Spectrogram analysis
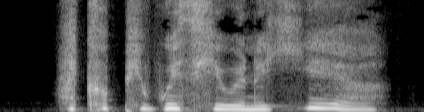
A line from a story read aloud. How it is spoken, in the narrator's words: she said, her voice almost a whisper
